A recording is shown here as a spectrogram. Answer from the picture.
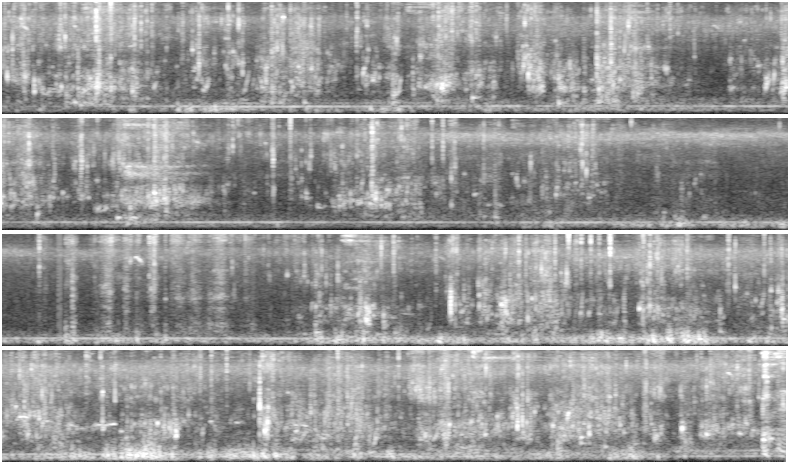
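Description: Small waves lapping and knocking against the hull of a plastic sit-on kayak, with wind gusting on the microphone, heaviest in the last third. A steady low hum runs through the first two-thirds.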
